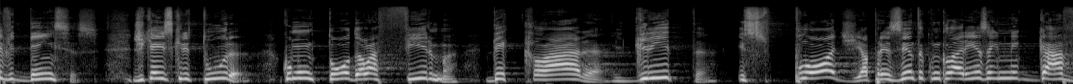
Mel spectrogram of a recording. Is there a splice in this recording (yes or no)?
no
